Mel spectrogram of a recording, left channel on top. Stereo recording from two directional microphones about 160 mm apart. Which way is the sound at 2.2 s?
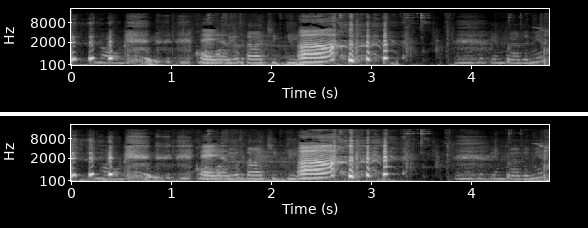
15° left (ahead or behind).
